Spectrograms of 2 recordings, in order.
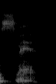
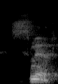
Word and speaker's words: Smith: but and i always it's spelled the correct way right smith but i've always pronounced it with like smith with two f's you know what i'm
